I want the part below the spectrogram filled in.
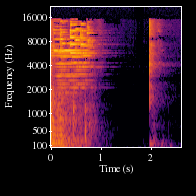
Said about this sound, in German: Da ist unser Handy jetzt runtergefallen, aber das kann ich ja wegschneiden.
